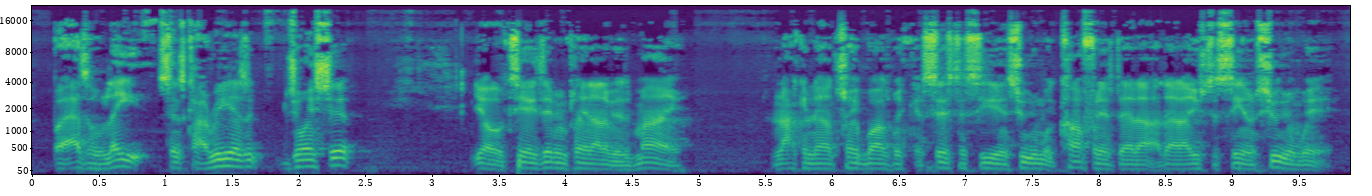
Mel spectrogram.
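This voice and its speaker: Very deep and low in pitch, a man talks at a fairly quick pace in an animated tone with ordinary pitch variation, on a very clean recording with a silent background. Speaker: podcast host. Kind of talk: solo sports talk podcast. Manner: fast; animated, repetitive stammering.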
